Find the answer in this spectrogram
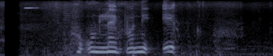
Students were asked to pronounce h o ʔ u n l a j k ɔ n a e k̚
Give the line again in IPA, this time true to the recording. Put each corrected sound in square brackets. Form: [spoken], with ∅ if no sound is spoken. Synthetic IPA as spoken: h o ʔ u n l a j [p] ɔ n [i] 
